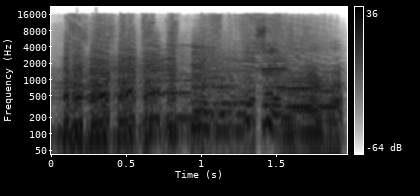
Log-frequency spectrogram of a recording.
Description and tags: Another transformer sound
artificial, computer, design, digital, electric, electromechanics, fantasy, fx, machine, mechanical, robot, science-fiction, sound, transformer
